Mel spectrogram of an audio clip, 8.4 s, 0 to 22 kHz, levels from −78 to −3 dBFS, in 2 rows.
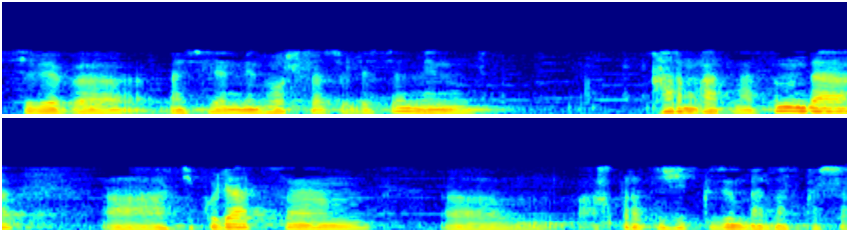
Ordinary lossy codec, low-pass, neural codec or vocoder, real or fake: MP3, 16 kbps; 3.6 kHz; none; real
